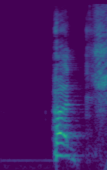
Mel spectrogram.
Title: piggy sneeze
